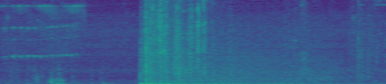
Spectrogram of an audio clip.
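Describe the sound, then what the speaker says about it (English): An Arc Star grenade in Apex Legends Mobile goes off with one sudden loud boom, its rumbling tail fading over the next few seconds, after a short stretch of quieter game noise. "Throwing arc star."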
